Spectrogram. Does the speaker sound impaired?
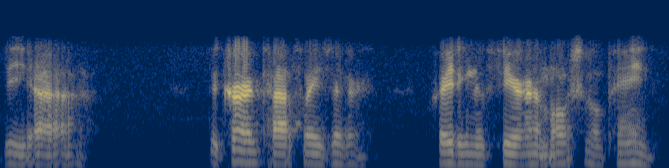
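Yes: Parkinson's disease; most symptoms persist, shuffling walk, freezing about 2 years, no medication, healing mantra, daily walks.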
